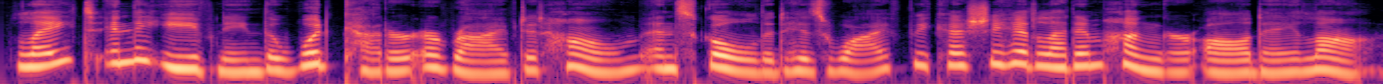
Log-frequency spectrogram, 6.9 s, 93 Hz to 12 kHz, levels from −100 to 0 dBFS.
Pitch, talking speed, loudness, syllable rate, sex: 225 Hz, 190 wpm, -19 LUFS, 4.8 syllables/s, female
